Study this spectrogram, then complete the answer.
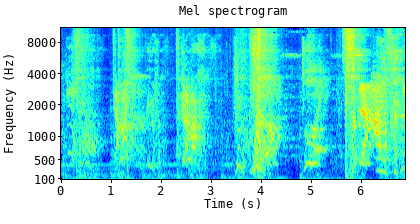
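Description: Swords clash and ring sharply several times.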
